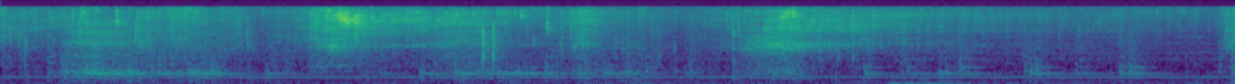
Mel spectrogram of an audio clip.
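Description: Soft, faint rustling and crackling of fresh guelder rose flowers being squeezed and crushed by hand, in several soft swells; the flowers are being bruised to start their oxidation for tea.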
